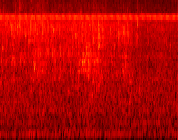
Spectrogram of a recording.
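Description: About one and a half glasses of milk pour into a pan for Alfredo sauce, a quiet, steady trickling stream that continues throughout with no talking.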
